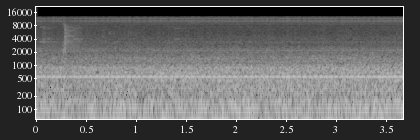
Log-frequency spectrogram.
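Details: Heavy rain pours steadily during a summer storm on a deck, with a constant hum and no animal calls heard.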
